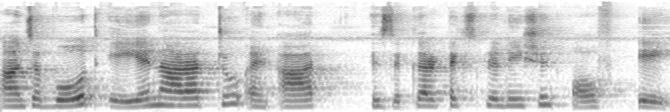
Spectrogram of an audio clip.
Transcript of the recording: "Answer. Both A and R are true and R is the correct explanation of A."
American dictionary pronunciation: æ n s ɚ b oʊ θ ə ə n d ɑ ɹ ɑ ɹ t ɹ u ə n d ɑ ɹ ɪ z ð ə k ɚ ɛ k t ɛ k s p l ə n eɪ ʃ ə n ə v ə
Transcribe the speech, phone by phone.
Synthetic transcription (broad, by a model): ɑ n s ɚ b oʊ t ə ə n ɑ ɹ ɑ ɹ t u ə n d ɑ ɹ ɪ z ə k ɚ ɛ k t ɛ k s p l ə n eɪ ʃ ə n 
